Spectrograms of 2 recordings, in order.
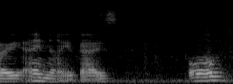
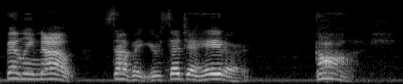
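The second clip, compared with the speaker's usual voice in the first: loud, higher shout at the cat; loud exasperated yell at the pet; 6 semitones higher, 9 dB louder than usual. Real, not acted. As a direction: shout him down, half laughing. Yelling at cat.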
